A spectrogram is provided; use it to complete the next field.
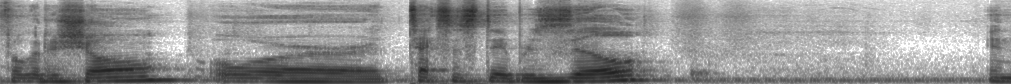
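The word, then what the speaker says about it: Fogo de Chão: guys have heard of fogota ciao pronounced fogo de sho or texas state brazil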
